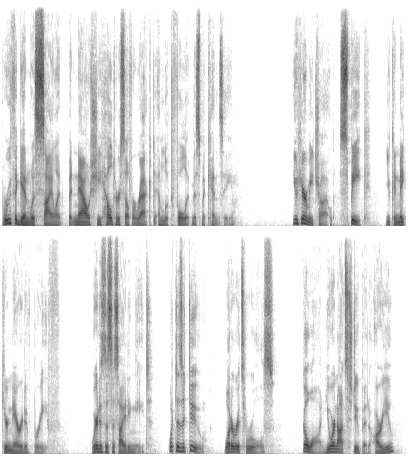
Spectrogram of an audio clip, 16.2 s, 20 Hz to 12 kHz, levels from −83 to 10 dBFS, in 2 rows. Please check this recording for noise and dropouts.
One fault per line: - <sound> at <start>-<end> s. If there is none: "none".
none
